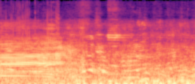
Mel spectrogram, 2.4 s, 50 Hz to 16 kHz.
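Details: Sahiwal bull calf at Ambari cattle market in Dinajpur, Bangladesh, on 21 March 2025, at the start of trading: a short, steady moo under a second long, then heavy low rumbling noise and men's voices haggling.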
